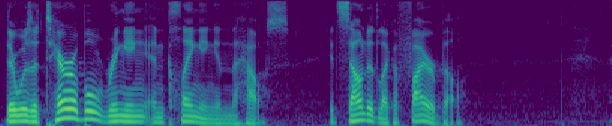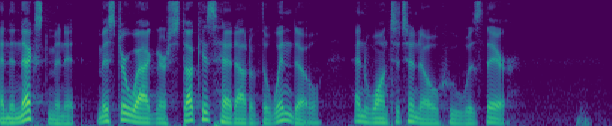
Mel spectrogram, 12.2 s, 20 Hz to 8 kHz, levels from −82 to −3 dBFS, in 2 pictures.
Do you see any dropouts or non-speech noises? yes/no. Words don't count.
yes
